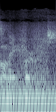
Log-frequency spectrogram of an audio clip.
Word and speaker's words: Nick Prpich: All right, that is Nick Prpich of Arbella Insurance. Did I pronounce it right? Yes, Nick Prpich.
